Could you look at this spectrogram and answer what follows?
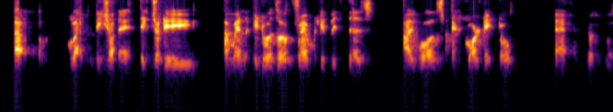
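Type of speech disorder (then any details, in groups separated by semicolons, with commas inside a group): Electrolarynx speech; throat cancer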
